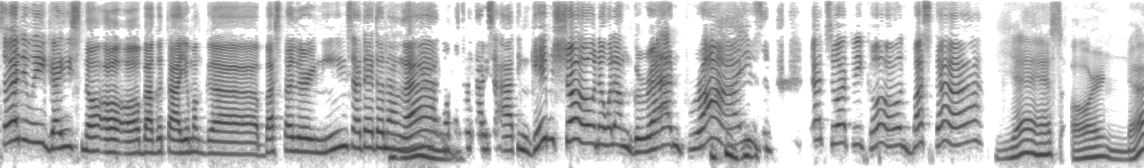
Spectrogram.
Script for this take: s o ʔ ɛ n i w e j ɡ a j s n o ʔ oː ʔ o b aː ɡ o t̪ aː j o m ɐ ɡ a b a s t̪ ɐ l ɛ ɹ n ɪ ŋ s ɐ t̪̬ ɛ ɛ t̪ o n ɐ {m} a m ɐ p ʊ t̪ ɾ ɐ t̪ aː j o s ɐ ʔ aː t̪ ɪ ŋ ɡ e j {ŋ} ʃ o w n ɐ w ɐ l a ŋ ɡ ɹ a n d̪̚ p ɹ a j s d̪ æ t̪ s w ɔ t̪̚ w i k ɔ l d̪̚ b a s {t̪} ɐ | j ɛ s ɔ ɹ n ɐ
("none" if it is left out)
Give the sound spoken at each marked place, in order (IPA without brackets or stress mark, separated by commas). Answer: ŋ, m, t̪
